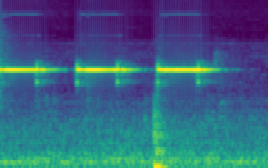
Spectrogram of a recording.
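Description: An electric pressure cooker used for canning ham and bean soup beeps with a high, steady tone repeated about five times in quick succession, close and clear, with a single thump partway through and no talking.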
